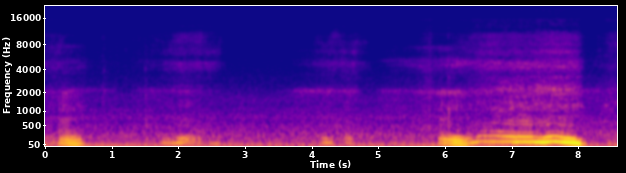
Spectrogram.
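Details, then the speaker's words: Man snoring while asleep at night in his room: low rumbling snores with each breath, the last one long and loud, over steady room hum. "अभी तुम लोग को सबसे मज़े वाला सीन देखो, रात को सोते हुए खराटे मारते हैं, देखो इसको।"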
